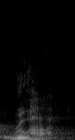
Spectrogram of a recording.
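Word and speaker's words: ruach: That word breath in the Hebrew is the word ruha. Pronounced a little differently. My Hebrew is a little off, right? Ruha. Ruha is the same word in the Hebrew for spirit.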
